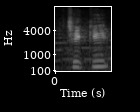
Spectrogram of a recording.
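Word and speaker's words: Txiki: Chiqui, chiquito. Es español, no euskera. Nah. A ver, Chiqui se escribe T-X-I-K-I. Chiqui, pequeño, en euskera.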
